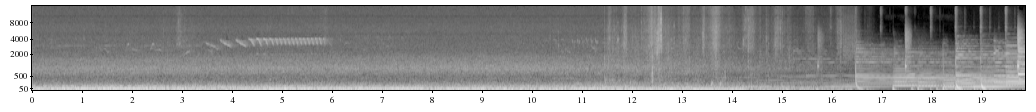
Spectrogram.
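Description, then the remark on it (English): A field sparrow in a field sings once: a high, whistled series of notes that speed up into a quick trill, over a constant low rumbling noise. Clicks and music follow later. “So now that we're in the field again, you can hear some field sparrows very clearly.”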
